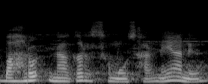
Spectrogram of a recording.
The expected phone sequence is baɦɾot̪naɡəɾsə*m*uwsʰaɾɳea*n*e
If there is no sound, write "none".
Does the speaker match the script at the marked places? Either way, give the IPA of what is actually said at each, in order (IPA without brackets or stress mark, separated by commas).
m, n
